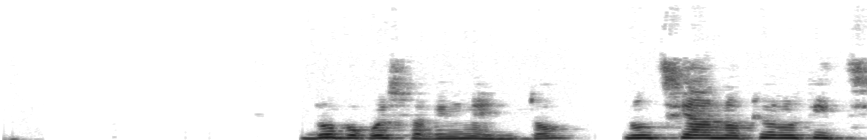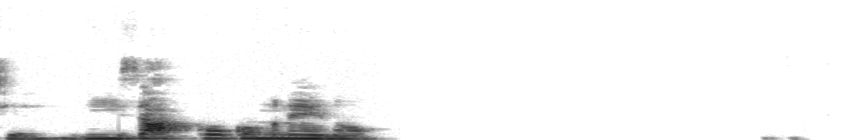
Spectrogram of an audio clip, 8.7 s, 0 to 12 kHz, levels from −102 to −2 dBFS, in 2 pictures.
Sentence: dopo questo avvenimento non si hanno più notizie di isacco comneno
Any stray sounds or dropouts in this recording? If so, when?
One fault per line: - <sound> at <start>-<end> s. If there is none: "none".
none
